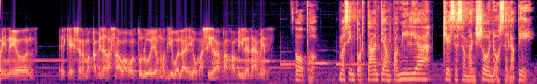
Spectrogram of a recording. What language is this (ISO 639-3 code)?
fil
